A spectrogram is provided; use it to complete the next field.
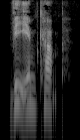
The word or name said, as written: VM-kamp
